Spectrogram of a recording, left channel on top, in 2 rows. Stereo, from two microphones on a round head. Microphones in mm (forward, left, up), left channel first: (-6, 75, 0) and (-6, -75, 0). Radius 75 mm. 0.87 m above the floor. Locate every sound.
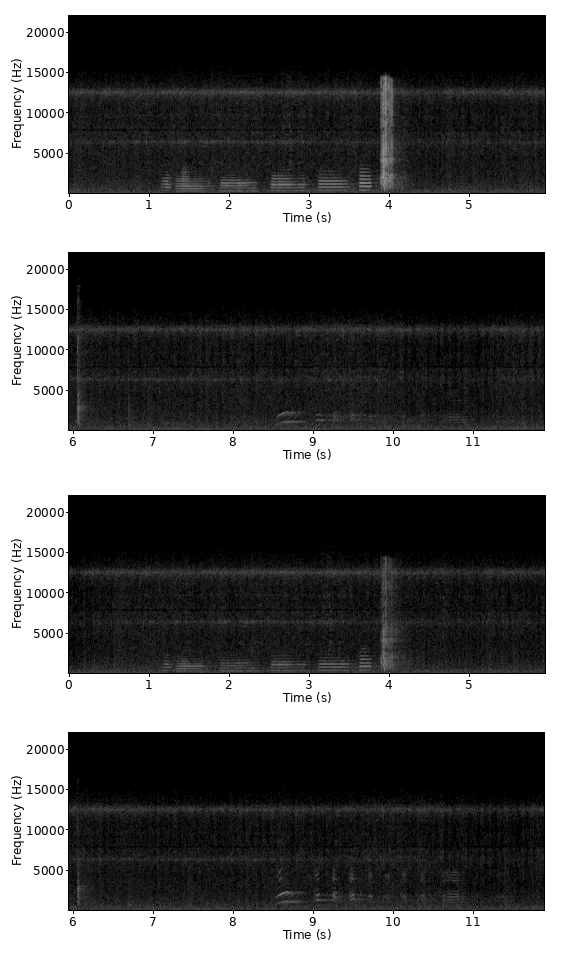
1.1 s a trumpet: 50° left (ahead or behind), 1.6 m
3.9 s a camera shutter: 55° left (ahead or behind), 1.5 m
6.0 s a sliding door: 25° left (ahead or behind), 1.8 m
8.5 s a giggle: 65° right (ahead or behind), 5 m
